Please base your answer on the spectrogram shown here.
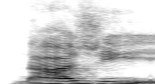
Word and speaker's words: Najee: You gotta love the energy by Najee. That would be my guess is how you say his name. Najee, you're right.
